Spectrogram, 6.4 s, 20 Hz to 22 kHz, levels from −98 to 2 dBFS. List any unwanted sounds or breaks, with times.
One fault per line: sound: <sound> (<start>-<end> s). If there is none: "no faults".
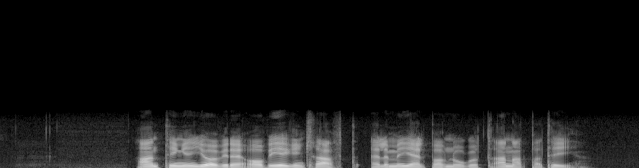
no faults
